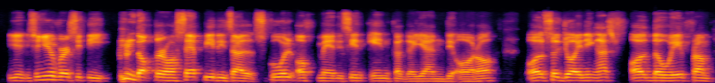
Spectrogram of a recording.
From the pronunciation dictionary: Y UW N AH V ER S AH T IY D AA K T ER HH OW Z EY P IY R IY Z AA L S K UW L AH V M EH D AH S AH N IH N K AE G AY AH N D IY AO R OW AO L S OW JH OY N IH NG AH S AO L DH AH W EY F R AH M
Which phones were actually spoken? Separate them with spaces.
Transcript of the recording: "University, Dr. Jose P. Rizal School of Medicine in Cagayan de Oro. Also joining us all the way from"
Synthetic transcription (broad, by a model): Y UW N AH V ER S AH T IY D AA K T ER HH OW S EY P IY R IY Z AA L S K UW L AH F M EH D AH S AH N IH N K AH G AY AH N D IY AO R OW AO L S OW JH OY N IH NG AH S AO L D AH W EY F R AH M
